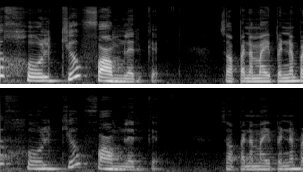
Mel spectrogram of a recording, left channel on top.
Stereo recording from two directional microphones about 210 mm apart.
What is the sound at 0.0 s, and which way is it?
Speech, 55° left (ahead or behind).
